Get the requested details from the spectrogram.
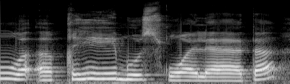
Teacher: قاف کو موٹا پڑھیں گے، صاد کو موٹا پڑھیں گے کیونکہ یہ حروف مستعلیہ میں سے ہیں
